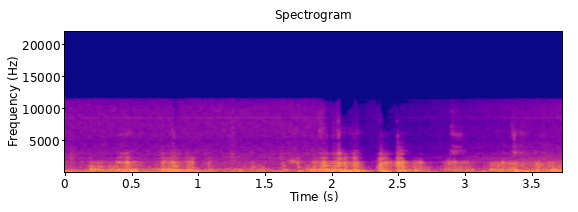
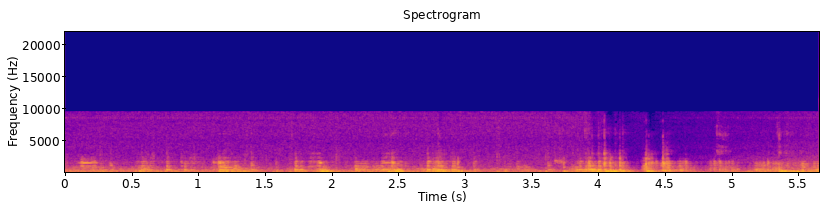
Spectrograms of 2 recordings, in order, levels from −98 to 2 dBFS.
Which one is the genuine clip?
second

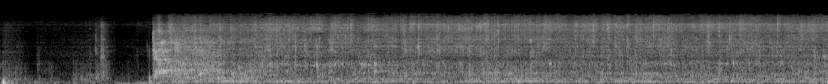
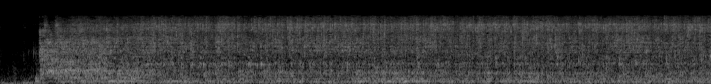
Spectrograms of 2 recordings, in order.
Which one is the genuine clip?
second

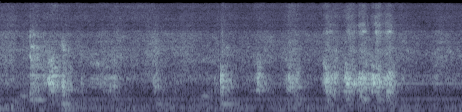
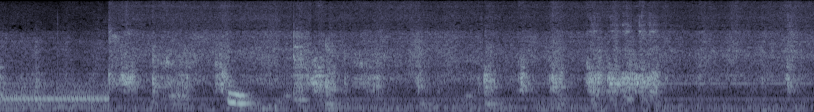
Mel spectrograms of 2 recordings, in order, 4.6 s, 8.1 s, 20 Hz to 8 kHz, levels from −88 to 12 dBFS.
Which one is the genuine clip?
second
